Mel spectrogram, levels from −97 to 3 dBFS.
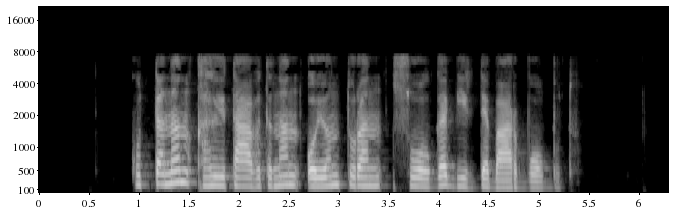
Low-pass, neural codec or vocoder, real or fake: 7.2 kHz; none; real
